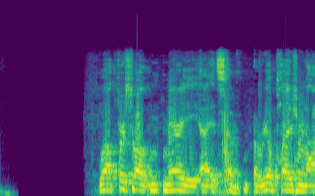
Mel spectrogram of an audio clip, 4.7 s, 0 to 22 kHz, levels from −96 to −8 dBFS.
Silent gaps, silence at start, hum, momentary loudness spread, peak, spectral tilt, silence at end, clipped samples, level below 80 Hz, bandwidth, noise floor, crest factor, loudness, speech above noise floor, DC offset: 0.27-1.24 s; 0.05 s; none; 4 LU; -4 dBFS; -6 dB/octave; 0 s; under 0.1%; -42 dBFS; 7.8 kHz; under -90 dBFS; 10 dB; -14 LUFS; over 77 dB; under 0.1%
